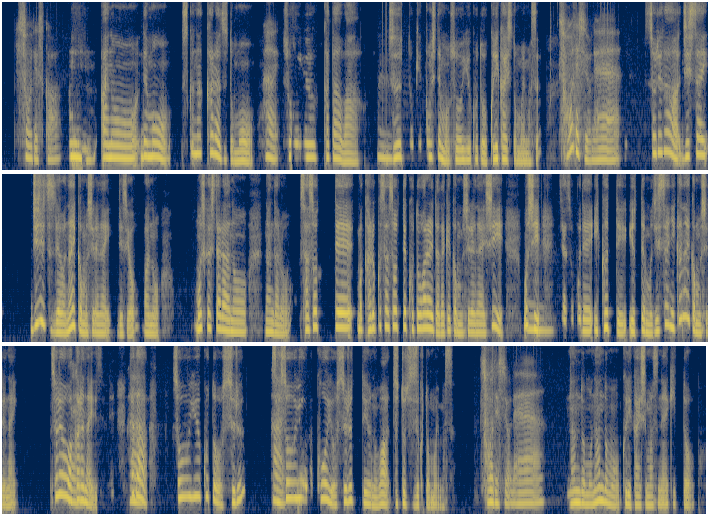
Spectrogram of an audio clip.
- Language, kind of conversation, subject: Japanese, advice, パートナーの浮気を疑って不安なのですが、どうすればよいですか？
- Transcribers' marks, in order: distorted speech; other background noise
